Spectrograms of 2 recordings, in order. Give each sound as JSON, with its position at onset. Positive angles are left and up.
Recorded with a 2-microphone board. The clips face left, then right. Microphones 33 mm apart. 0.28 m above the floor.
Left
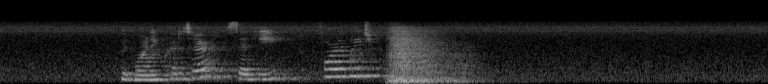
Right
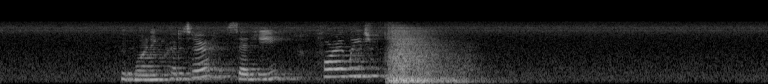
{"t": 1.2, "sound": "a woman speaking", "side_deg": 10, "distance_m": 1.5}
{"t": 3.8, "sound": "an explosion", "side_deg": -70, "distance_m": 6.0}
